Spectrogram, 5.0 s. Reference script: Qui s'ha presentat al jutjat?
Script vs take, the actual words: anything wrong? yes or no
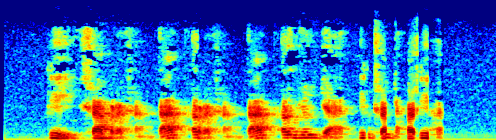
yes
